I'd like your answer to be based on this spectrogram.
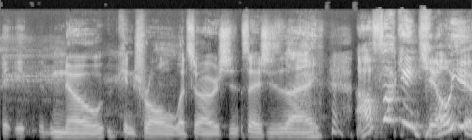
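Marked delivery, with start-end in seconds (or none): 3.6-4.7 high-pitched unhinged threat, imitated; mock threat. Imitating drugged partner threatening a stranger, high mock rage. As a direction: squeal it out like someone with no control.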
